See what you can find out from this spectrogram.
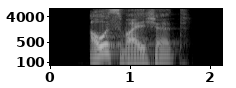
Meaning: second-person plural dependent subjunctive I of ausweichen
- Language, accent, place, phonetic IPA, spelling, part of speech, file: German, Germany, Berlin, [ˈaʊ̯sˌvaɪ̯çət], ausweichet, verb, De-ausweichet.ogg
